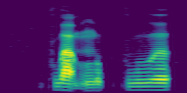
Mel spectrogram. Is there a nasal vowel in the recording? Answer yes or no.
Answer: no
